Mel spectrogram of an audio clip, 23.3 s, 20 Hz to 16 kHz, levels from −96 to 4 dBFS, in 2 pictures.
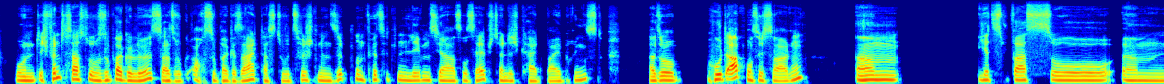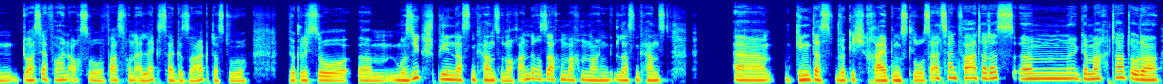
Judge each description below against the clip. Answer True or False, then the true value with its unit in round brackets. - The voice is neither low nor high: True (145 Hz)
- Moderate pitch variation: True (3.4 semitones)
